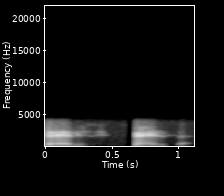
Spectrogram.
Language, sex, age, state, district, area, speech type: Kannada, male, 60+, Karnataka, Mysore, urban, conversation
